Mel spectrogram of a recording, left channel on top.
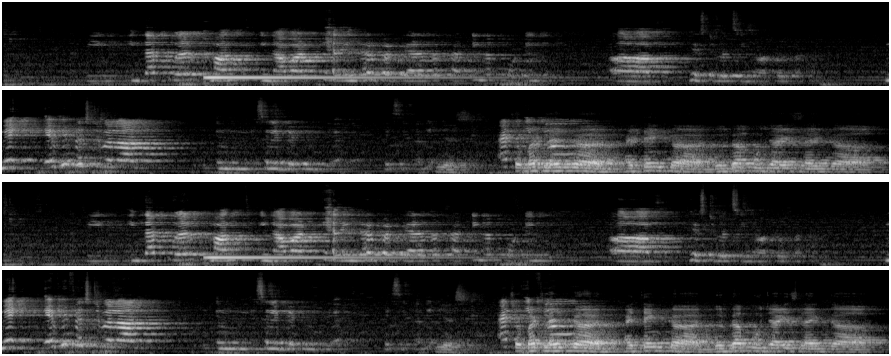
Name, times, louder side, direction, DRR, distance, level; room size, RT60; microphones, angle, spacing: voice 1, 1.3-5.4 6.1-6.5 6.9-7.8 8.8-9.0 9.3-10.2 11.0-12.0 13.8-14.6, right 3 dB, 20° right, 3 dB, 2.7 m, -24 dB
sound 1, 2.0-4.6, left 2 dB, 60° left, 1.9 m, -24 dB
voice 2, 14.0-17.5, right 2 dB, 80° right, 6 dB, 4.4 m, -21 dB
26.0 x 25.0 x 7.1 m, 0.97 s
head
